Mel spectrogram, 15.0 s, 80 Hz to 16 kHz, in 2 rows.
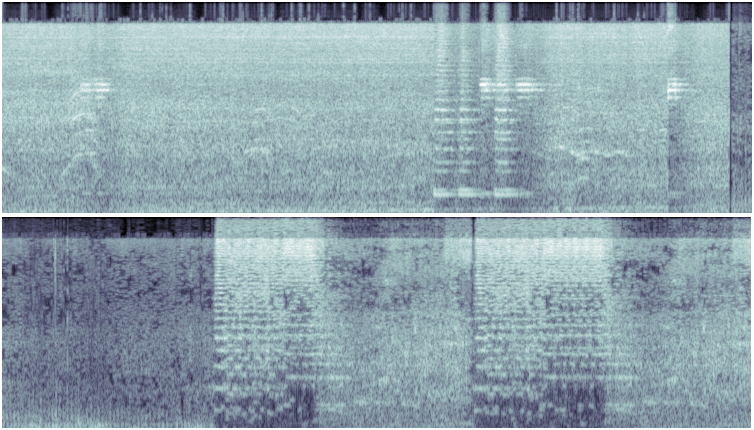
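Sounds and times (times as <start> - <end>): low engine rumble: 0.0 - 14.9
bus musical horn: 0.8 - 1.4, 4.2 - 5.7, 6.5 - 7.1, 9.6 - 14.9.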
